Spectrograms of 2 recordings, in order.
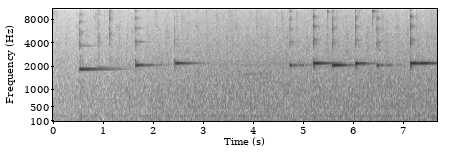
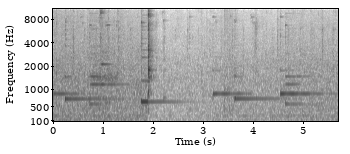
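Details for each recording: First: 1950s German-made Reuge wind-up ballerina music box alarm clock, opened for oiling; only scattered faint plinks with long gaps while being helped along, mechanism dragging; gummy dried old oil in movement, cause not confirmed. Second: 1950s German-made Reuge wind-up ballerina music box alarm clock, tune possibly Vienna Life Waltz; clear plucked notes over a soft steady tick after reassembly, alarm tune and movement working normally.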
